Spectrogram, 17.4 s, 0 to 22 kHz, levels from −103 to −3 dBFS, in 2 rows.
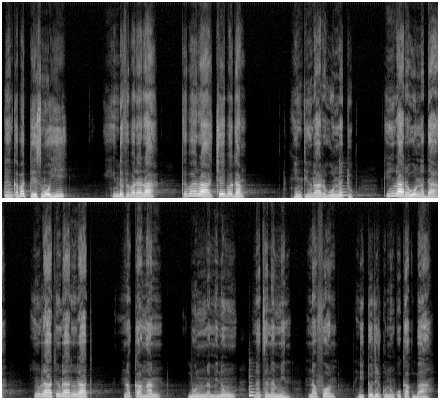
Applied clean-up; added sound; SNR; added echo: none; Bowed string instrument; 15 dB; none.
